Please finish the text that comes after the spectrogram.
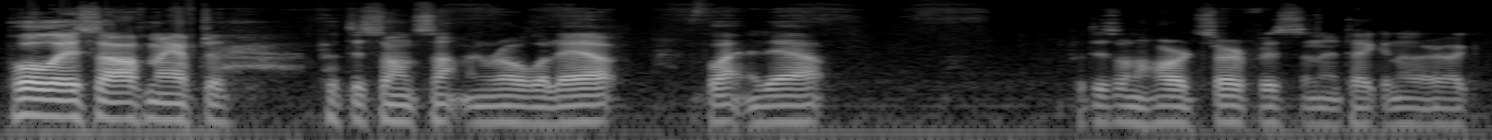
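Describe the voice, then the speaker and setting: Male hobbyist presenter, low register, folksy and off-the-cuff, thinking aloud during a casual bench walkthrough. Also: steady tone, fairly quick, sharp tone, clear, resonant tone. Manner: unscripted, muttering to self while working. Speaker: radio restoration hobbyist, presenter. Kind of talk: casual hands-on restoration walkthrough.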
